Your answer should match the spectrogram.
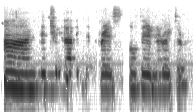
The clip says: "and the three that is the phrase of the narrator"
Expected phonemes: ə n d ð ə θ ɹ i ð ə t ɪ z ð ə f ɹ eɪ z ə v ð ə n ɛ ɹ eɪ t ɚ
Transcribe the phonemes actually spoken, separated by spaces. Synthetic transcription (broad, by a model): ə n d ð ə t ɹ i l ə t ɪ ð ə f ɹ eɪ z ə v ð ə n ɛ ɹ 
